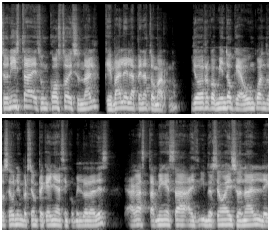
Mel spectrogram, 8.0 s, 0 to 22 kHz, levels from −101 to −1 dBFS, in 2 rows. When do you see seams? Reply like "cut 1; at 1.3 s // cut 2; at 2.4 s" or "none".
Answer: cut 1; at 1.4 s // cut 2; at 2.8 s // cut 3; at 5.8 s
